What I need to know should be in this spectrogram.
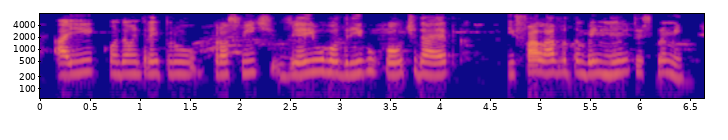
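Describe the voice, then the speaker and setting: Fairly even intonation and a moderate pace from a woman speaking high in her range. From Sobral, Ceará, Brazil. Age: 20s. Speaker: physical education student and gym intern. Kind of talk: personal testimony interview.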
